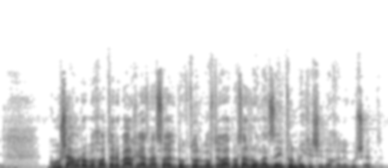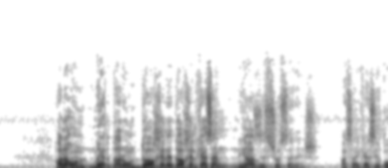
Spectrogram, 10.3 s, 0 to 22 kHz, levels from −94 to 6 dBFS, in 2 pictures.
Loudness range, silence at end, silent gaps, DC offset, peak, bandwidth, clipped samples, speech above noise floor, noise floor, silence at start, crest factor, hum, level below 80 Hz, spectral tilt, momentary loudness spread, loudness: 3 LU; 0 s; none; under 0.1%; -2 dBFS; 13.5 kHz; under 0.1%; 42 dB; -62 dBFS; 0.65 s; 18 dB; none; -52 dBFS; -6.5 dB/octave; 15 LU; -20 LUFS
